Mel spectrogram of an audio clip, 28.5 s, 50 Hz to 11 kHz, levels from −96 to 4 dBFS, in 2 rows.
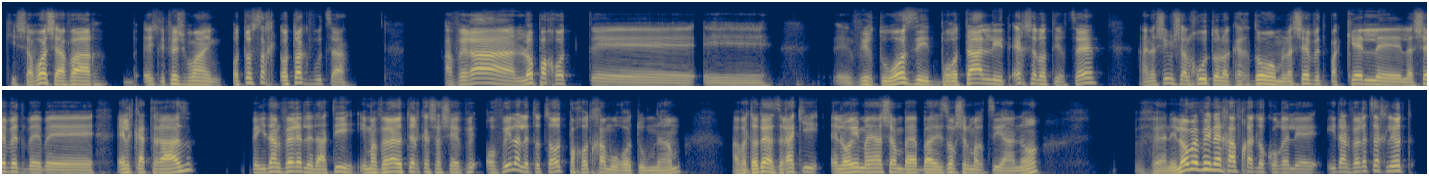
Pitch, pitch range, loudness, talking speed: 135 Hz, 120-160 Hz, -24 LUFS, 140 wpm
